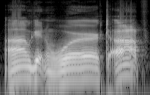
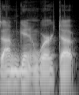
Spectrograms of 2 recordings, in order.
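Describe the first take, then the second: First: Slow, drawn-out WORKED UP, rising at the end. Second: Said in the usual way. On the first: Real, not acted. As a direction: stretch "worked up" and lift the pitch on UP. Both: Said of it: "I'm getting worked up right now".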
